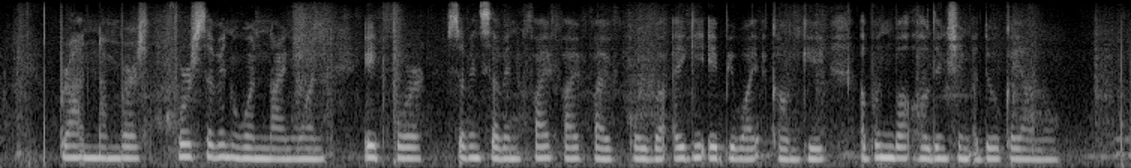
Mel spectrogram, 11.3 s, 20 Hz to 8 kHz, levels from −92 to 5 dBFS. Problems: background sounds at intervals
